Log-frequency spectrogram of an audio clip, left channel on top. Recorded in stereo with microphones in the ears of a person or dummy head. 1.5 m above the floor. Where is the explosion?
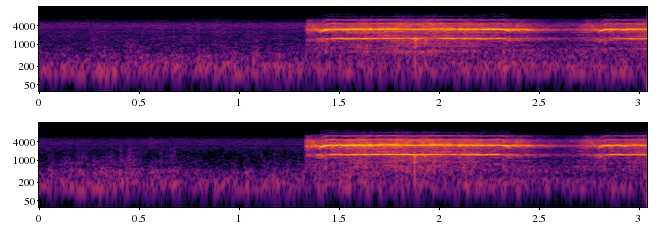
I don't hear an explosion.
